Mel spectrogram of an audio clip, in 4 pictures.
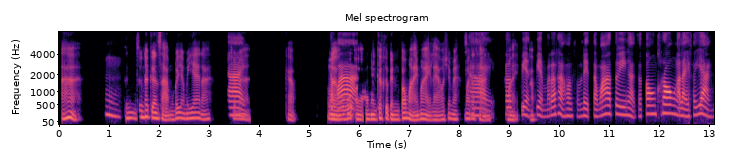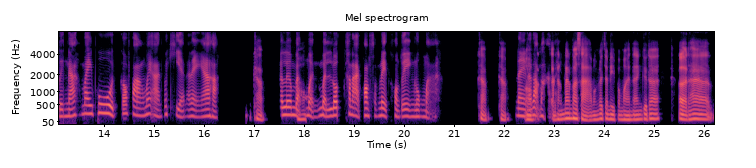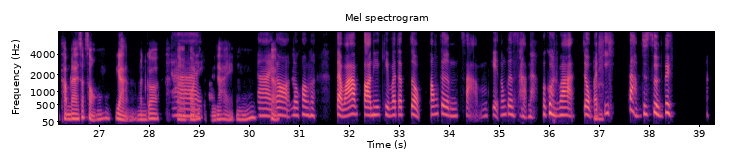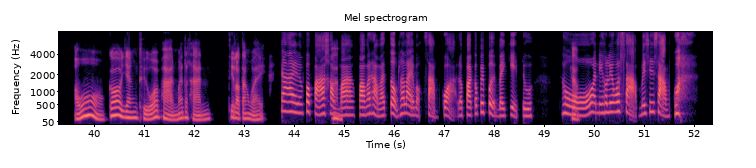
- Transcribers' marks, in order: tapping; laughing while speaking: "สาม นะ ปรากฏ"; laughing while speaking: "ที่ สามจุดศูนย์หนึ่ง"; laughing while speaking: "กว่า"
- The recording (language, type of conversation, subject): Thai, podcast, คุณเคยเปลี่ยนมาตรฐานความสำเร็จของตัวเองไหม และทำไมถึงเปลี่ยน?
